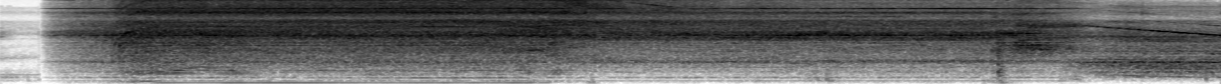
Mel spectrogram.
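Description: A power drill whirs steadily as it bores pocket holes through wood held in a pocket-hole jig, a continuous close motor drone with slight shifts in pitch and a brief surge near the end.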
